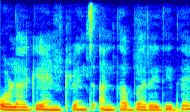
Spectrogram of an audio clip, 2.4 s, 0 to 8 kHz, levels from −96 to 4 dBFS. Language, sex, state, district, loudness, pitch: Kannada, female, Karnataka, Mysore, -18 LUFS, 190 Hz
